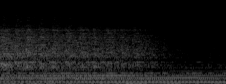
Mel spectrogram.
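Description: Car engine running just after the ignition key is turned, fading down under soft, sustained background music.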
